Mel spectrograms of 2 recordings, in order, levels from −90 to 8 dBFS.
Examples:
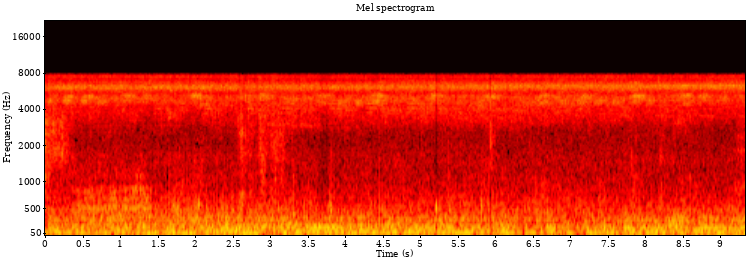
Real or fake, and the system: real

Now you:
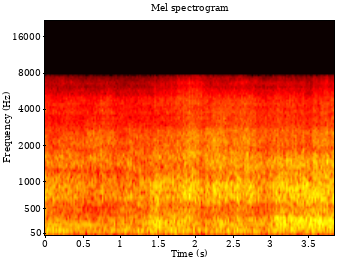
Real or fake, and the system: fake, autoencoder, DAC-VAE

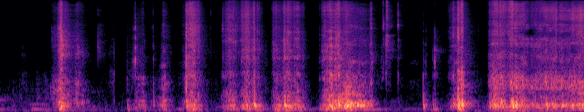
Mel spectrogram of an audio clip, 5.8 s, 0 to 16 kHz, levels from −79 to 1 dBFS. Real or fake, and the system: fake, autoencoder, DAC-VAE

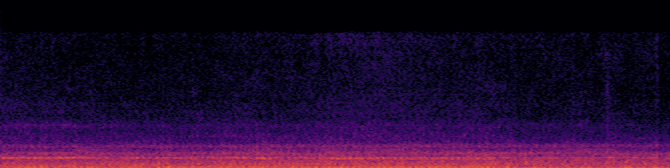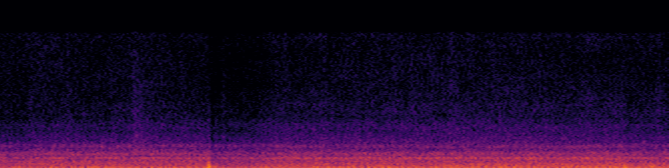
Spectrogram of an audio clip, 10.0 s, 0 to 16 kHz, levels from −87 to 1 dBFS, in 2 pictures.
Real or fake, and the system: fake, autoencoder, DAC-VAE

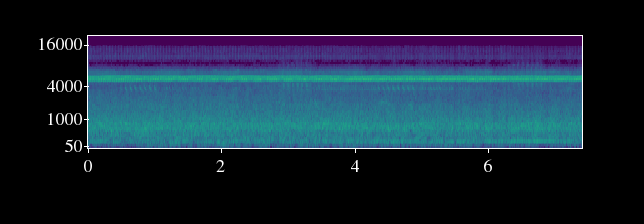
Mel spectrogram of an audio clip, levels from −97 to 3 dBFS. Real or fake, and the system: real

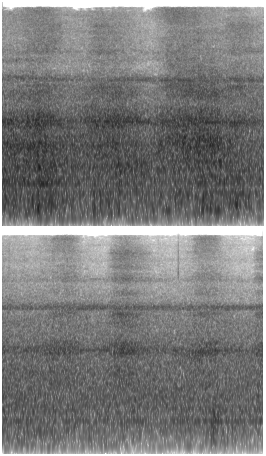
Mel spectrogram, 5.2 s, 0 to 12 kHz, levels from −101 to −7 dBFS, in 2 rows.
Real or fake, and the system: real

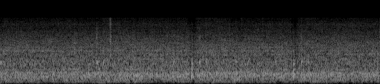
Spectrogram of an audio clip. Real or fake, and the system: fake, autoencoder, DAC-VAE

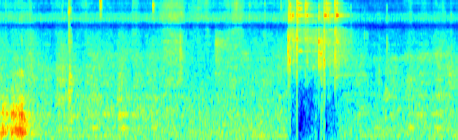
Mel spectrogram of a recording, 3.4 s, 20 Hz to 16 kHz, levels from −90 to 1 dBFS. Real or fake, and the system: real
